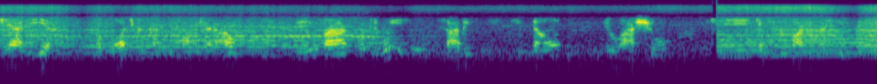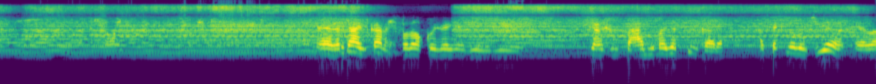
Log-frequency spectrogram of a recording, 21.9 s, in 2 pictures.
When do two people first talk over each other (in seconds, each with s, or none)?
14.9 s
